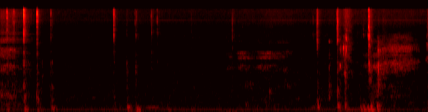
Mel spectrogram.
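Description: Quiet typing on a computer keyboard, scattered light key taps in short clusters separated by pauses, close and soft, no speech.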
